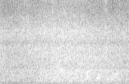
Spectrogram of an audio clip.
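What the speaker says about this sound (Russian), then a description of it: "Кстати, да, сегодня же волны." Sea waves roll onto the shore in Batumi, a continuous close surf wash with rhythmic swells, mixed with gusty wind buffeting the microphone.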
